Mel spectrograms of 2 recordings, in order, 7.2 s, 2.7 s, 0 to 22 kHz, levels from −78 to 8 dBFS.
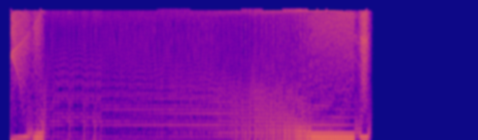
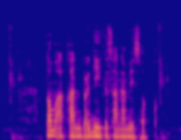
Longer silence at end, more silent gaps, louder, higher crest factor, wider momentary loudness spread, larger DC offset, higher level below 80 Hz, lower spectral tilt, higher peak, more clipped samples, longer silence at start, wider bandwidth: first, 1.35 s vs 0.5 s; first, 0.00-0.11 s vs none; first, -23 LUFS vs -26 LUFS; about the same, 24 dB vs 20 dB; first, 15 LU vs 8 LU; neither; about the same, -50 dBFS vs -48 dBFS; second, -2 dB/octave vs -6.5 dB/octave; first, -2 dBFS vs -8 dBFS; neither; second, 0 s vs 0.15 s; first, 18 kHz vs 11 kHz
